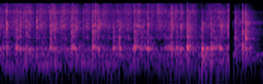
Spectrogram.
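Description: Butter being stirred into cake batter in a bowl, a utensil scraping and clinking steadily against the bowl in close, repeated strokes, with a sharper knock near the end.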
